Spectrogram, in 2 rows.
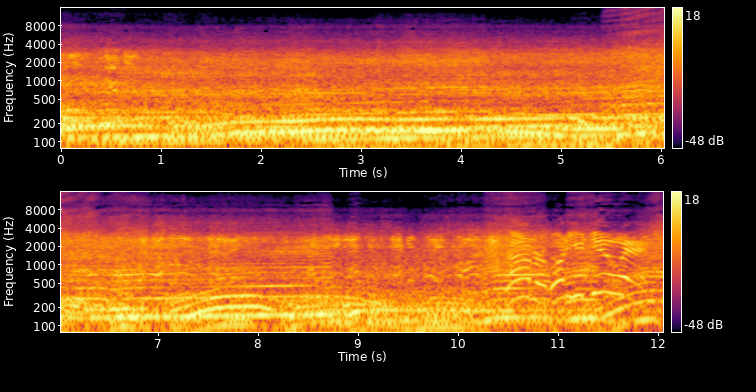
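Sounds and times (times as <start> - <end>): race car engines droning: 0.0 - 12.0.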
